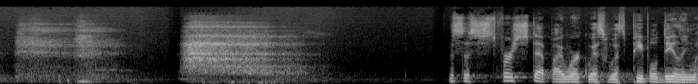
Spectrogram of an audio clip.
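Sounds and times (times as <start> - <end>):
slow deep breaths as a calming exercise for anxiety: 0.1 - 3.4
speech: 4.5 - 6.9.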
